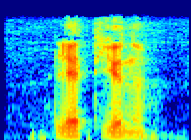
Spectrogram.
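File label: "летйыны", Komi, male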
